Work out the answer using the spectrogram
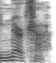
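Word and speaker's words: Nerja: e or J A in Spain J is pronounced as H so always say nurka nurka is really famous for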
